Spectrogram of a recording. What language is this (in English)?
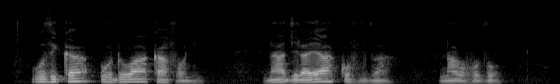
Kikuyu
